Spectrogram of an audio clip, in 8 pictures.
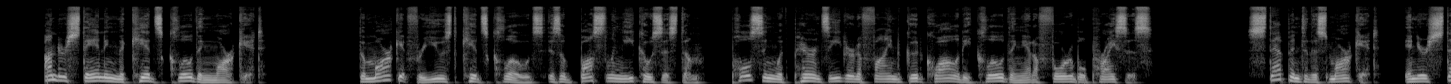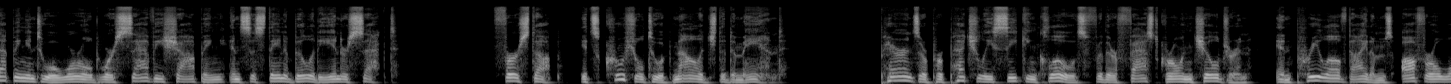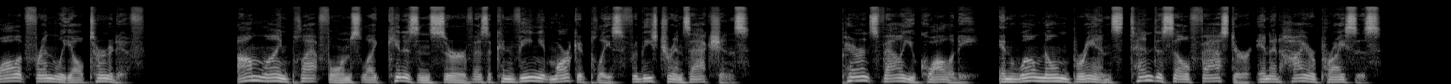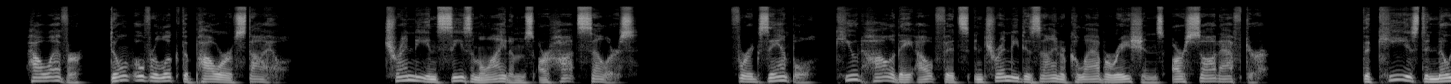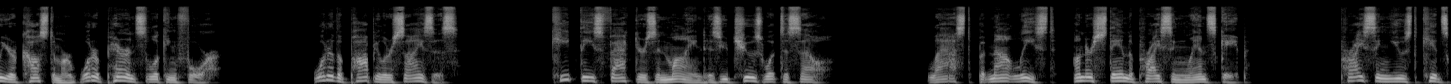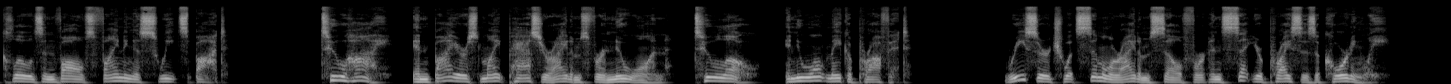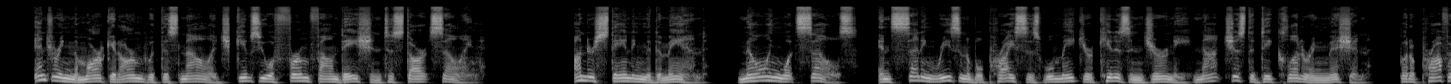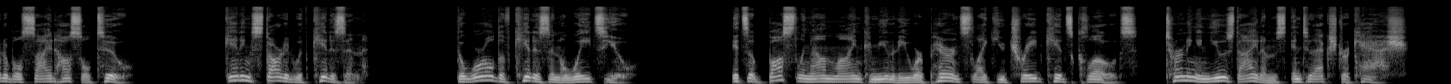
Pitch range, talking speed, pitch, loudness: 110-150 Hz, 135 wpm, 125 Hz, -23 LUFS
